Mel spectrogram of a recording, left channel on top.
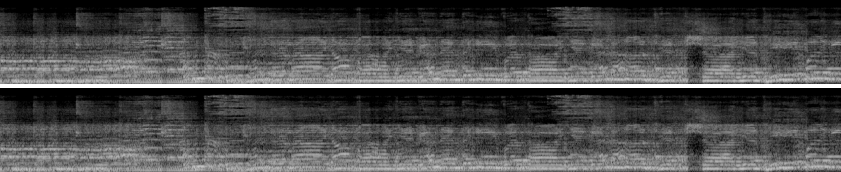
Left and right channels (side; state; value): both; identical; correlation 1.00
